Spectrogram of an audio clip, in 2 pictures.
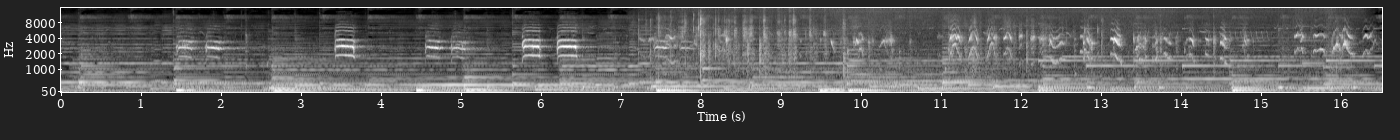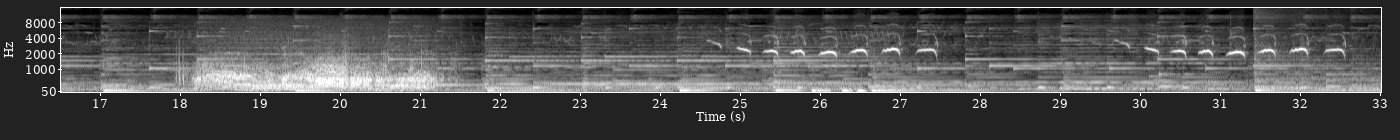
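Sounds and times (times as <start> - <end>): birds chirping: 0.0 - 33.0
calm background music: 0.0 - 33.0.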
